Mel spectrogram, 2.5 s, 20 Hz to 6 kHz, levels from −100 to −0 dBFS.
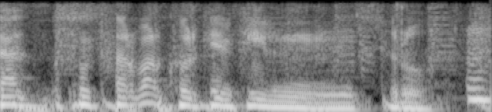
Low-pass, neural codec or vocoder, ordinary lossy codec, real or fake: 5.4 kHz; vocoder, 44.1 kHz, 128 mel bands every 512 samples, BigVGAN v2; none; fake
